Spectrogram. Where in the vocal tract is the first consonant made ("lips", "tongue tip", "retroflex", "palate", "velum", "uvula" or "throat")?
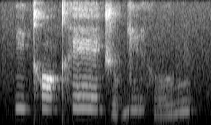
velum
